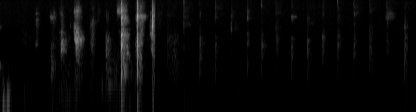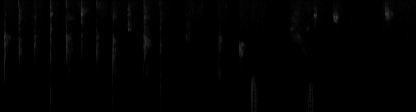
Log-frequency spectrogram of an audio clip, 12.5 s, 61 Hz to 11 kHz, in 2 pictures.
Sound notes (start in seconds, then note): 0.9 applauding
